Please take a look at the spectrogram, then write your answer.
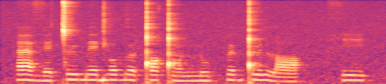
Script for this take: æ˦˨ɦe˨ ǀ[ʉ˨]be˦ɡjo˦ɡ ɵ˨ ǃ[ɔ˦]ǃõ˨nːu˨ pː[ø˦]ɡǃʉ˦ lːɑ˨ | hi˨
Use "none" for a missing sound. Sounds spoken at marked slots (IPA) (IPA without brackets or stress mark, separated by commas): ʉ˦, ɔ˦, ø˦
